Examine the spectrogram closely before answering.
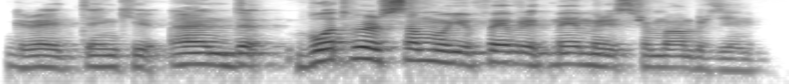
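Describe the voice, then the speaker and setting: A man works as an interviewer, asking short and polite questions. He thanks the guest briefly before each new question. His voice sits at an ordinary middle pitch. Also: expressive, brisk, darkish tone.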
